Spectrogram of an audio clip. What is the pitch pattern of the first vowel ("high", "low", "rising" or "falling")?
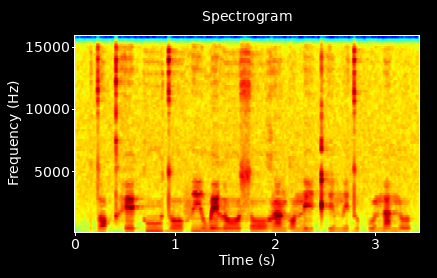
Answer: low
